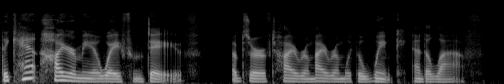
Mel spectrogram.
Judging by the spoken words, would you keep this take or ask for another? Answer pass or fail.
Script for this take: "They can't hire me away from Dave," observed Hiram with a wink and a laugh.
fail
